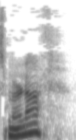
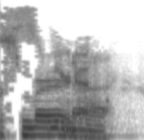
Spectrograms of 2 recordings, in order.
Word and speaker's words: Smyrna: Tell us how awesome it is to live in Smirnoff or Smyrna? – Smyrna. – S-M-Y till I die. That's what the locals say.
